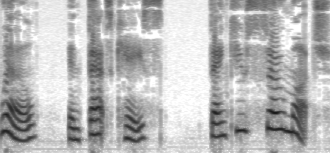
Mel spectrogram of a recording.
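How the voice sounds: Using a put-on character voice, a woman speaks at a very slow pace with a fairly high pitch, a dark, mellow tone and big pitch swings, the sound dry and close with no echo.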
